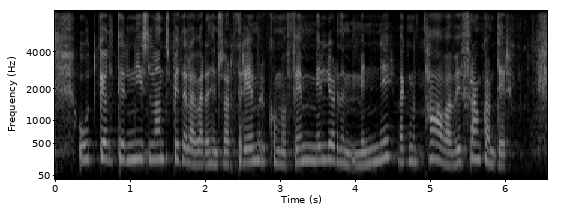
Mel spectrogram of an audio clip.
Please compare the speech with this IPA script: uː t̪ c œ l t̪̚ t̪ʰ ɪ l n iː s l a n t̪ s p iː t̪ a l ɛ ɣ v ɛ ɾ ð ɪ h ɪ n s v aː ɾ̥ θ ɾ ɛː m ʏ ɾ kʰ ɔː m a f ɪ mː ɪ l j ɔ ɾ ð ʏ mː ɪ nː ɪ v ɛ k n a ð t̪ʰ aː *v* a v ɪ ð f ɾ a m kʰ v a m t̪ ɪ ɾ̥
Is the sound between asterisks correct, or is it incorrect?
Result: correct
